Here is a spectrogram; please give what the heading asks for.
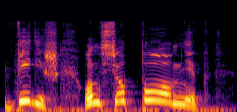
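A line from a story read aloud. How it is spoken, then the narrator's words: Joyful exclamation. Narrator (Russian): радостно воскликнула Соня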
